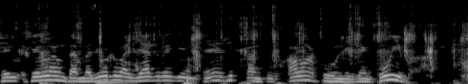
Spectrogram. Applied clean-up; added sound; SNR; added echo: classical method Wiener filter.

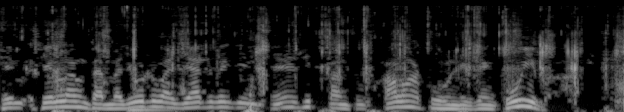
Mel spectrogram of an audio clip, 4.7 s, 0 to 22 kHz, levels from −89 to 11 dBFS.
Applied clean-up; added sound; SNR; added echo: classical method spectral subtraction.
